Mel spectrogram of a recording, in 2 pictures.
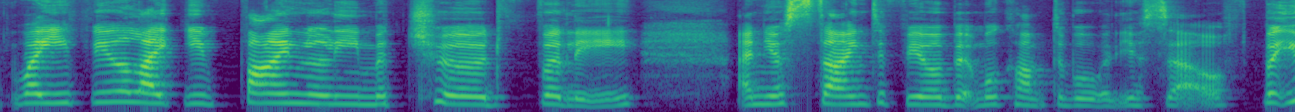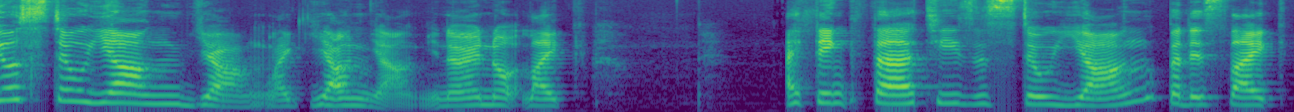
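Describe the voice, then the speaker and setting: Late-twenties female streamer, high bright voice, chatty and animated. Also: moderate pace. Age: 20s. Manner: chatty, laughs often, animated. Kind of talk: casual chat.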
